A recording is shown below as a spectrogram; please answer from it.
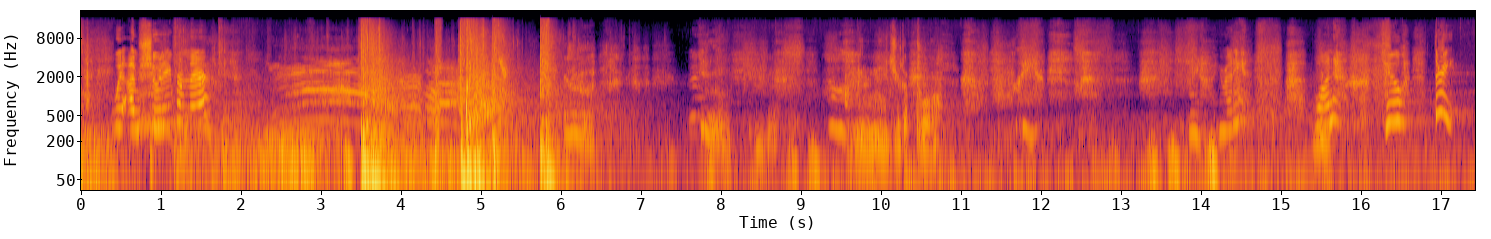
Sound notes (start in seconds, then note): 2.2 approaching men scream; 2.2 gunshot; 4.3 Joel groans in pain; 4.7 gunfire exchange; 12.7 Joel's heart thumps; 15.1 Joel breathes frantically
